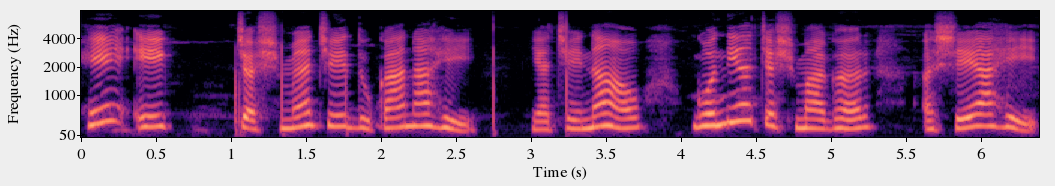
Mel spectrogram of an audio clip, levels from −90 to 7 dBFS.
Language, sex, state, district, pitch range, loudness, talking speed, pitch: Marathi, female, Maharashtra, Gondia, 215-270 Hz, -16 LUFS, 105 wpm, 240 Hz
